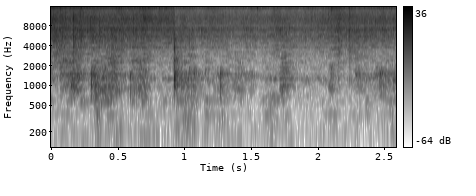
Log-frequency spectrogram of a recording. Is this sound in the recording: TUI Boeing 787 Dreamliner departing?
no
